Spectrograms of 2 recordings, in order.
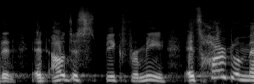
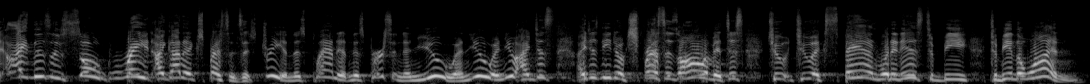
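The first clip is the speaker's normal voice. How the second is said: excited divine voice; 10 semitones higher, 3 dB louder than usual. Retold or imitated.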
